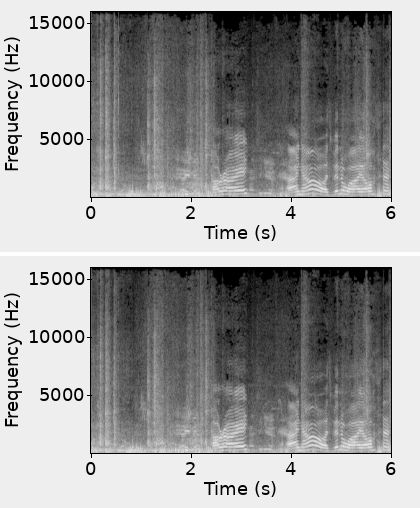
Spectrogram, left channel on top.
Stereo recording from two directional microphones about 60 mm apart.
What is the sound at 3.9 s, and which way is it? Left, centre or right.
Speech, centre.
